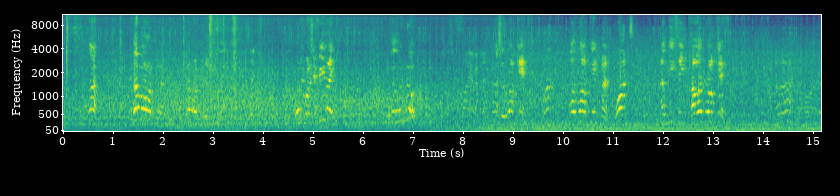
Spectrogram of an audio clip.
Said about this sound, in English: Look at the window. It's a fire, man. That's a rocket. What? A rocket, man. What? A methane-powered rocket.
